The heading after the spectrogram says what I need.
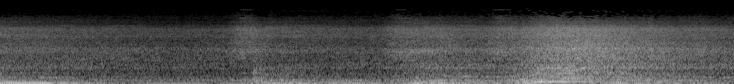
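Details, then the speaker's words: BMW 520i E60 2.2 M54 petrol: idle stable, but engine hesitates and sounds choked when accelerating between about 600 and 1100 rpm before picking up; intake air, idle control valve, vacuum leak or sensor fault suspected. "meu carro tem uma avaria que falha, tem uma falha, uma quebra ao acelerar entre as rotações de 600 e 1000 e pouco. Portanto, parece que abafa."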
